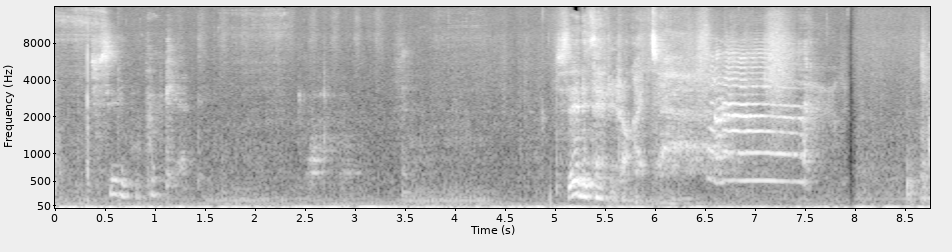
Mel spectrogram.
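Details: Ragdoll cat angry during a bath, indoors in a small room: a long, drawn-out harmonic yowl near the end, with running water and a person talking earlier.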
